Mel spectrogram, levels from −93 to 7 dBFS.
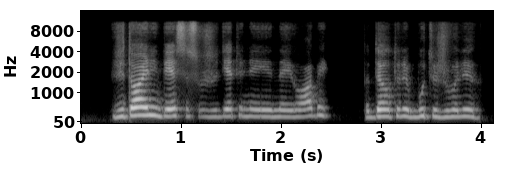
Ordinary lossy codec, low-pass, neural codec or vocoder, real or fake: AAC, 96 kbps; 10.8 kHz; codec, 24 kHz, 0.5 kbps, DualCodec; fake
